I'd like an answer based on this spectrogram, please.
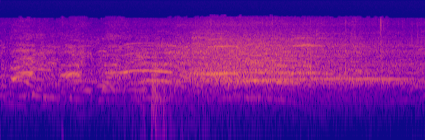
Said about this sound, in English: only to get knocked out in the first round. Listen to him hit the floor.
